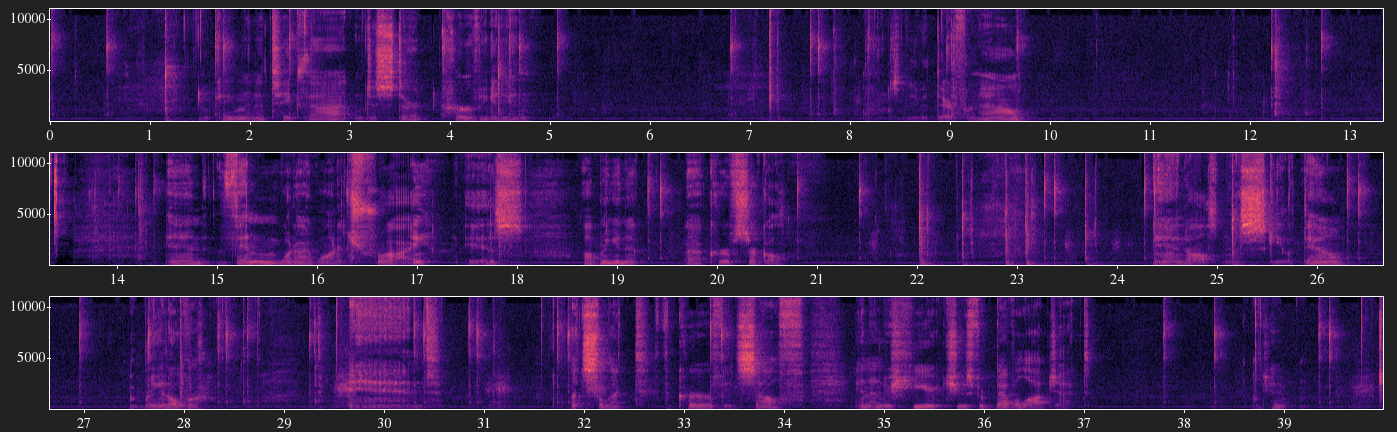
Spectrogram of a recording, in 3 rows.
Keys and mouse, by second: 1.2 a, 3.8 click, 4.4 e, 5.0-6.9 drag, 7.2 Tab, 8.0-9.2 middle drag, 12.8-14.8 middle drag, 17.8 shift+a, 20.8-22.4 drag, 22.0 r, 23.6 Tab, 25.1 s, 27.1 click, 28.0 Tab, 28.6 middle drag, 30.3-34.9 drag, 35.1-37.7 middle drag, 37.7-39.9 drag.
